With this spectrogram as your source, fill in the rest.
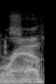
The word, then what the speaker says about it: Mraz: He had an album called Mr. A to Z because that's how you spell his name.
